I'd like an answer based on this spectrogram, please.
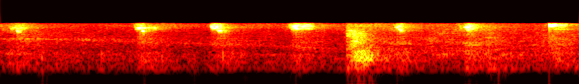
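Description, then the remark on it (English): Birds living inside the huge waiting area of a Los Angeles railroad building chirp in short, bright bursts roughly every half second, their calls echoing faintly over a soft, steady hum. One louder, fuller chirp stands out midway. “It's got a huge waiting area, and as you can hear, there are plenty of birds that live in here now.”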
